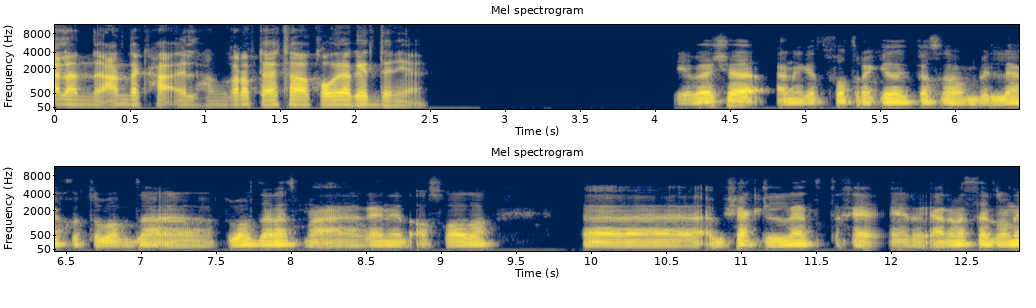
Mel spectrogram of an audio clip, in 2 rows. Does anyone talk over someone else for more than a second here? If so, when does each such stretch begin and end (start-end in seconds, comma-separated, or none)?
none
